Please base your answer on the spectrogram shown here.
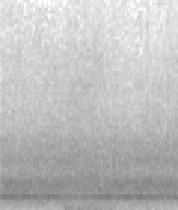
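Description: Stadium crowd in the eFootball video game roaring after a goal, a steady dense wall of cheering and noise held at an even loudness throughout, with no clear individual voices standing out.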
